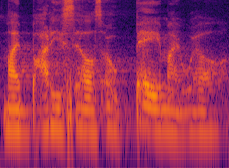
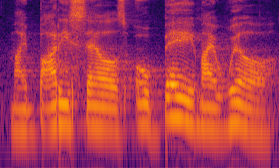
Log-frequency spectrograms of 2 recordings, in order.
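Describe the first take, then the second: First: It is said in a quiet, soft voice. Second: It is said in an ordinary speaking voice. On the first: "let's say in a soft voice" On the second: "Now in a regular speaking voice"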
